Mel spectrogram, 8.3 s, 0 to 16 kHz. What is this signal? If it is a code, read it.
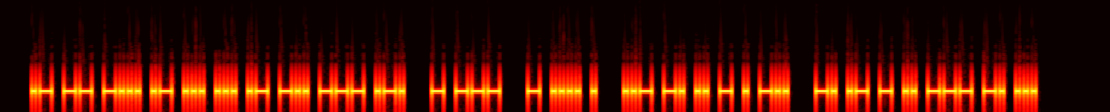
Morse code, heard as a keyed tone, about 40 wpm, 700 Hz. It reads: AMBASSADOR TO THE UNITED NATIONS
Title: Sets of 5 Words Encore2 40wpm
